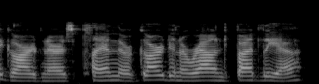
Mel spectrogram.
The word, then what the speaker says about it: Buddleia: Many butterfly gardeners plan their garden around Buddleia, pronounced Budleia, a genus that includes over 100 species and cultivars, also called summer lilac.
